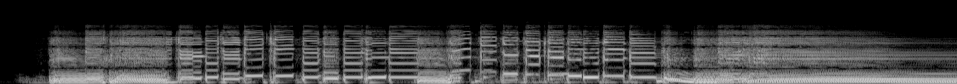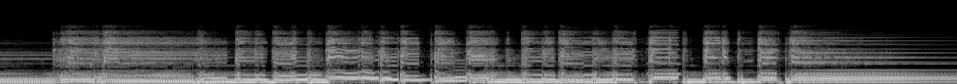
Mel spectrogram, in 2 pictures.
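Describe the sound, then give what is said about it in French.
Electric guitar on its single-coil neck pickup, switched from the humbucker, played loud with a slightly gritty amp tone and a light touch of spring reverb, no EQ changes, strumming chords and picking riffs for nearly twenty seconds with a brief break midway; no voices. “Là, j'étais donc sur l'humbucker, on passe sur le micro simple bobinage en manche.”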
